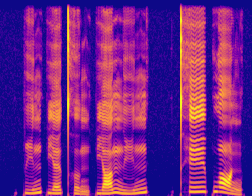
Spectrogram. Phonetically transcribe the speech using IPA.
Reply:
pi˧˥npjɛ˧˥t̪ʰɤ̰˨˩ŋ pjä˧˥n̪i˧˥n | t̪ʰe˥ɪ̯pwɑ˥˩ŋ

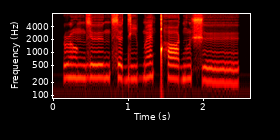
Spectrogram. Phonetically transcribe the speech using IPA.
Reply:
ɭõŋzøːŋsœd ibæ̃ǃʰɑɡũ ʃøː

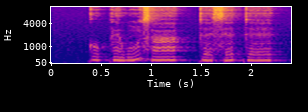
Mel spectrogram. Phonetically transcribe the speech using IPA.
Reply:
ko˨kɛ̃˨wũ˨˦ sã˦ | kɛ˨sɛ˨˦kɛ˧

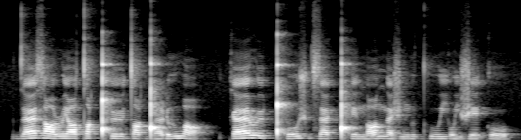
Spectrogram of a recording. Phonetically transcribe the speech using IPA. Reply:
dæzɑ ɹejtˤɯǃʰøtɑ ɡ͡ǃæɽɯwɑ | kæɹø ǃʰoʒd͡zæ ǃʰen̪ɑn̪æʒ ŋɯt̪ʰujoj ʒe ko

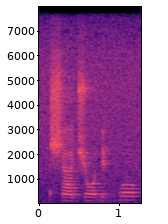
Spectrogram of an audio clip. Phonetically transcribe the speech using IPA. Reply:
ʃã˨t͡ʃo˨ɗɪ˨ ɡ͡bo˦

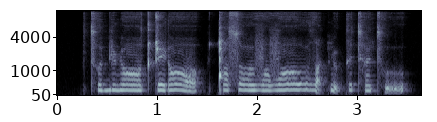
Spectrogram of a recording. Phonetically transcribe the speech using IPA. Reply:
tʰʊbʲuɳɔːt ʈeɽɔ | ǃʏsˤuːvɔvɔːw ðˤḭkɳṵk ʏtʰœ̃tʰṵ

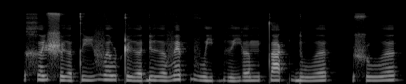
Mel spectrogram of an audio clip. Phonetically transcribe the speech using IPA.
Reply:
xə˧˥jʂɨ˨˩ə̯t̪i˨˩˦ və˧wʈɨ˨˩˨ə̯ ɗɨ˨˩ə̯vɛ˦˥p̚vu˨˩j ɓɨ˨˩jə˧mt̪a˦˥k̚ɗu˧˥ə̯ | ʂu˧˥ə̯

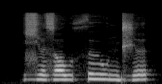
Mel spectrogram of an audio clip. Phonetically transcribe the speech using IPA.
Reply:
ʑɘzɔwθɯwnd͡ʒɘ

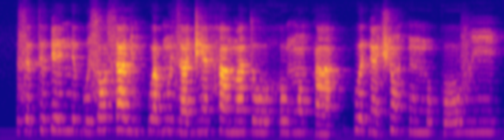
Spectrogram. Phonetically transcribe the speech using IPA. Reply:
zə˨ tɨ˧ɗeː˦ŋe˧ɡʷi˨ zɔ˦sa˦lĩ˨ kʷa˦ɡʷĩ˦za˧ d͡ʒɛ̃˦˨hã˦bã˦toː˧ ho˦˨ŋɔ̃˧ kã˨ | kʷɛ˦ɗɛ̃˨ ʃɔ̃˦˨kũ˨mo˨ koː˨˦viː˧

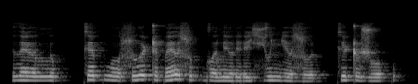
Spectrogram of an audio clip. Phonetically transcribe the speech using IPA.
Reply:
ðɛə̯lːʊpkːɛp woɬʊə̯ ʈɛpɛə̯ ɬopɡoə̯lɪə̯ ɾɪɾeçʊ ɲeə̯ɮʊə̯ kːɪ ʈʊʒop

